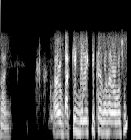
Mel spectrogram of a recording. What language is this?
Assamese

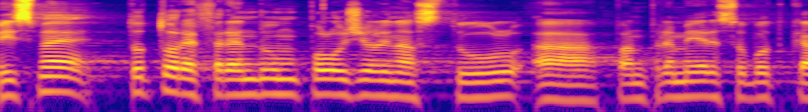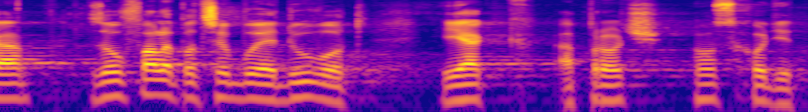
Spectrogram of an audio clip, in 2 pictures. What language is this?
Czech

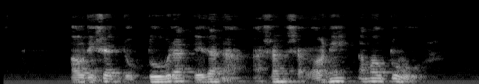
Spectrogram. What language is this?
Catalan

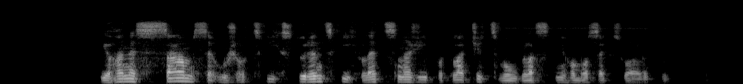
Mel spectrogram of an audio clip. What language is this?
Czech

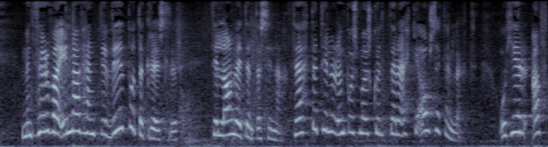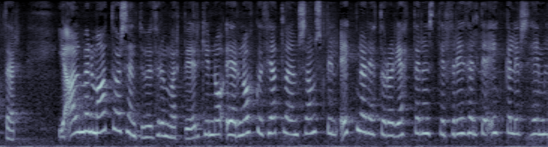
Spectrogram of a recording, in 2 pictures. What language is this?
Icelandic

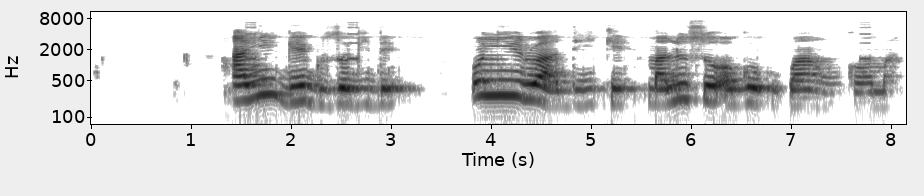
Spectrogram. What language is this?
Igbo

